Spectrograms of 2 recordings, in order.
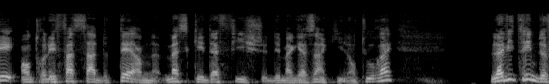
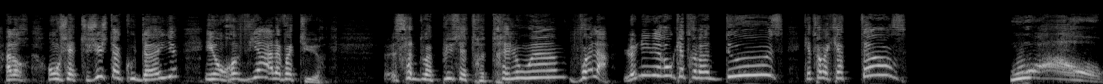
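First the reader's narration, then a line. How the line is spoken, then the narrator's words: Exclaiming. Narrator (French): s'exclama Ron en se figeant sur place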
